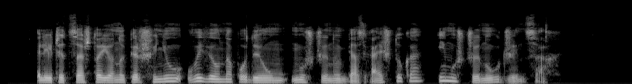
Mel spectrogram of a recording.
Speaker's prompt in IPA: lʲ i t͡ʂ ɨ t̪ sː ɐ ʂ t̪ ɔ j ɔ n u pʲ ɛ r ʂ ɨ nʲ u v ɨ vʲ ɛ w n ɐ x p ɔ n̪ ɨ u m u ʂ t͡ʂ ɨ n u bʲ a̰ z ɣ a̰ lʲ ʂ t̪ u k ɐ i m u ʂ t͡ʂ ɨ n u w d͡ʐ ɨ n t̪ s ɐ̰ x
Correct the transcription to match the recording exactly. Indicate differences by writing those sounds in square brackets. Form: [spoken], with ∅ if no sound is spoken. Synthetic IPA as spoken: lʲ i t͡ʂ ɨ t̪ sː ɐ ʂ t̪ ɔ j ɔ n u pʲ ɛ r ʂ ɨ nʲ u v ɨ vʲ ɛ w n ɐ [∅] p ɔ [d̪] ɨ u m u ʂ t͡ʂ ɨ n u bʲ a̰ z ɣ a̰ lʲ ʂ t̪ u k ɐ i m u ʂ t͡ʂ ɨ n u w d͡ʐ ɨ n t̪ s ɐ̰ x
